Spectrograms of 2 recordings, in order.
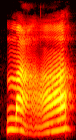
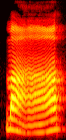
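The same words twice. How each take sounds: First: The pitch dips low, then rises. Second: The pitch dips low, then rises.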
